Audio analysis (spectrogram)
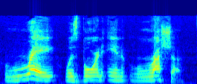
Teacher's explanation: notice how my lips come forward on all my R's and W's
